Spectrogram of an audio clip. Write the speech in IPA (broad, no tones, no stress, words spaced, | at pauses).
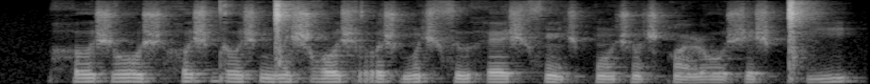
hɤːʃoːʃ hɤʃdɤːʃŋ͡ǀeʃ ʁʷɤːʃrɔʃɡʷẽʃ sɯhɛːʃ sẽʃ põʃɔ̃ʃqʷɛ̃ɭoːʃ ɛʃǀʰi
